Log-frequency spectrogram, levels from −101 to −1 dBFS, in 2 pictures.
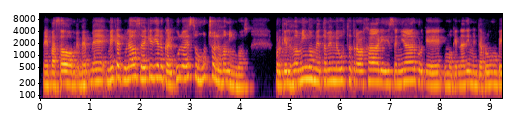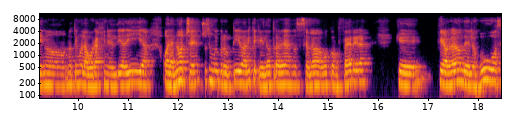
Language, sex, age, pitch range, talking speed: Spanish, female, 30-49, 170-200 Hz, 220 wpm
